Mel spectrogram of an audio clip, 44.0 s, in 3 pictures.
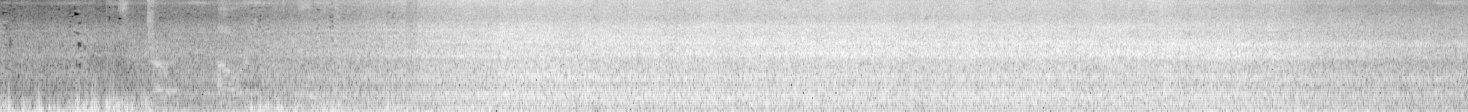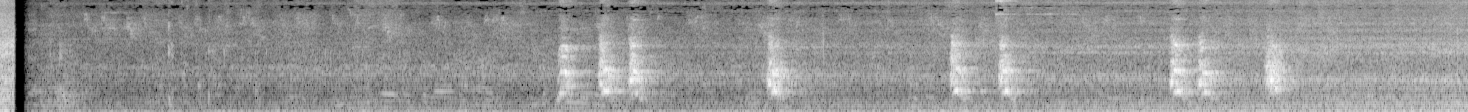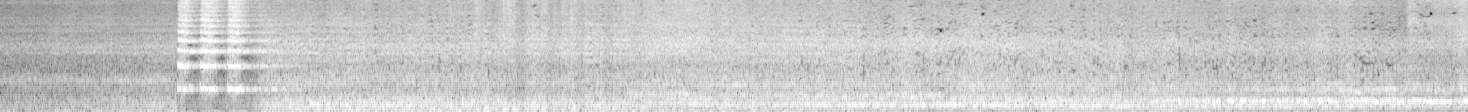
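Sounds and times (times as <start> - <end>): train rumbling past: 0.0 - 14.8, 17.3 - 44.0
train horn blast: 31.1 - 32.4.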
